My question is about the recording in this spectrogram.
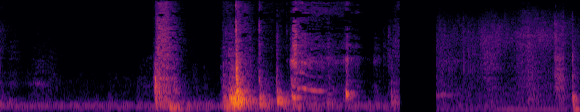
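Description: A cat's cone collar knocking against wardrobe doors: a sharp knock about one and a half seconds in, then the loudest thud and a few lighter knocks over the next second or so.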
